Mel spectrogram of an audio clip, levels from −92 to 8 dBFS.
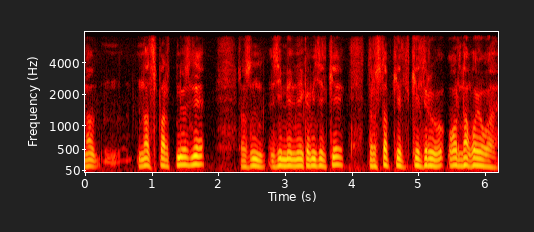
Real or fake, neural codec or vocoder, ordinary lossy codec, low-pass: real; none; none; 7.2 kHz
